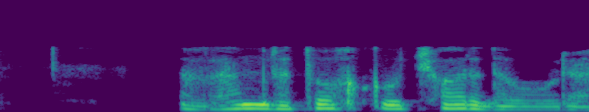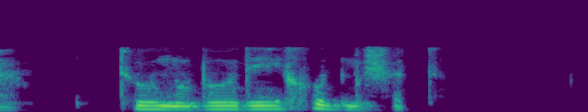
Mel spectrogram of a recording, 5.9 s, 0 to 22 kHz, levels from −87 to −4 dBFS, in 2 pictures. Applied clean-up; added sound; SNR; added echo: none; none; none; none.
